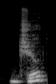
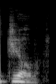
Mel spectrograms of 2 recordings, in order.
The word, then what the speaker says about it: Job: It is pronounced Job. Okay. I had a feeling it was Job cuz I do remember hearing that in reference in some of the Bible verses, but I read that as Job.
